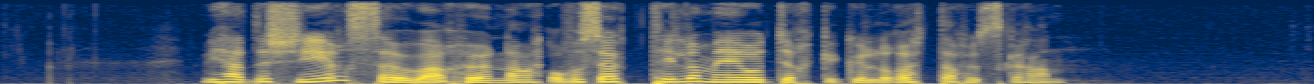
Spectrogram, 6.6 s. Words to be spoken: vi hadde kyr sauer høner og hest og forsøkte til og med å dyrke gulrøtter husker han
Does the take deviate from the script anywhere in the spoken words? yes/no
yes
